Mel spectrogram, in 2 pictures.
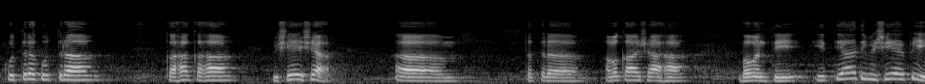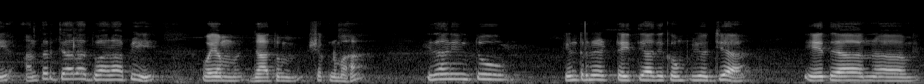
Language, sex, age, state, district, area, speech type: Sanskrit, male, 60+, Karnataka, Udupi, rural, spontaneous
